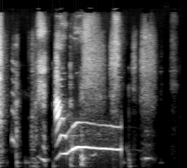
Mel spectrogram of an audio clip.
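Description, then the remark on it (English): A single drawn-out wolf howl, as a man turns into a wolf and disappears into the forest, rises and then holds a steady, tonal pitch for about a second, framed by short bursts of talking just before and after it. “Oh, and then he turns into a wolf and disappears into the forest.”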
